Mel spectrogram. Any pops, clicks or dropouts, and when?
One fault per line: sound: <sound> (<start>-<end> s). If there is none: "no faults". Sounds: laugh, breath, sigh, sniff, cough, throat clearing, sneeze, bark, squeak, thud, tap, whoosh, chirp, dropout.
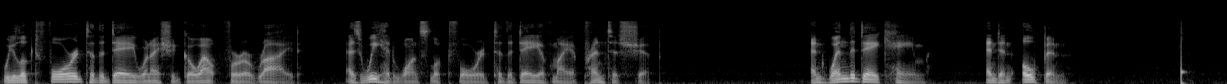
sound: tap (11.8-12.0 s)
